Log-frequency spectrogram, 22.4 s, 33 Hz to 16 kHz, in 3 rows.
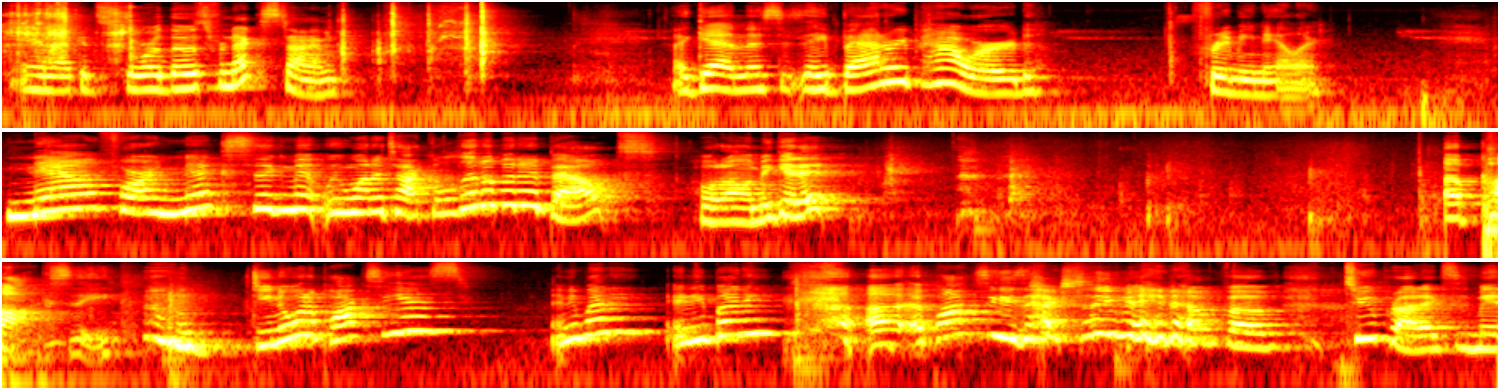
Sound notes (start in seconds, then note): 2.3 clicking; 15.6 laughter; 20.4 laughter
